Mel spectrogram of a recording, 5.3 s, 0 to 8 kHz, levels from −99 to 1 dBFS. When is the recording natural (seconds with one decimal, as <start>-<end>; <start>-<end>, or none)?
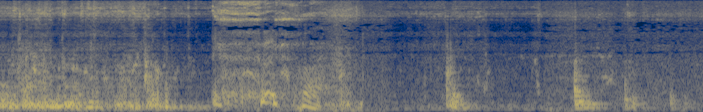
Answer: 1.6-2.9; 4.1-5.3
